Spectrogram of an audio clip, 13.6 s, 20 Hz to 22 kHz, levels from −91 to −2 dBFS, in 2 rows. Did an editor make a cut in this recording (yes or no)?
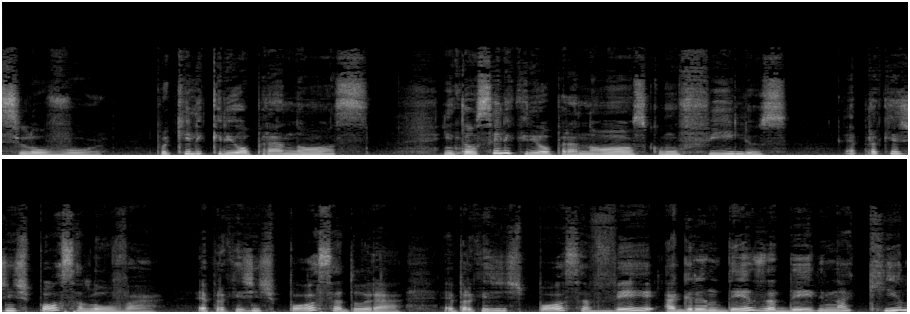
no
